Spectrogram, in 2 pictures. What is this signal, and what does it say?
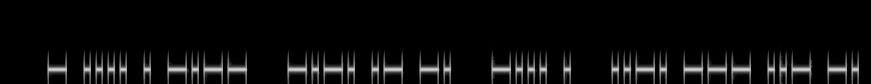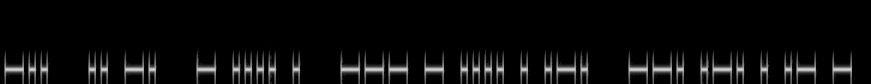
Morse code, heard as a keyed tone, about 19 wpm, 700 Hz. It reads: THEY CAN BE FOUND IN THE OTHER GREAT
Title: Sentences from Top 1500 Words 20wpm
